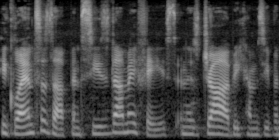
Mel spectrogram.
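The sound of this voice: The pitch moves in an ordinary way as someone reads in an unforced voice.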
